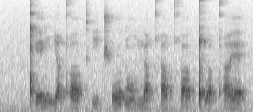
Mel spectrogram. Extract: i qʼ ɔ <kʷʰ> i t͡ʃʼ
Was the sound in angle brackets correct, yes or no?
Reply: no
